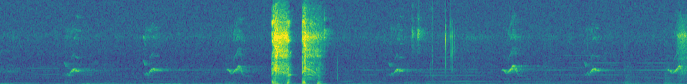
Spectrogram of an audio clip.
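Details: Gamer with a cough he attributes to allergies, denying COVID: two quick dry coughs over low room noise and faint game sounds, a short coughing bout.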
